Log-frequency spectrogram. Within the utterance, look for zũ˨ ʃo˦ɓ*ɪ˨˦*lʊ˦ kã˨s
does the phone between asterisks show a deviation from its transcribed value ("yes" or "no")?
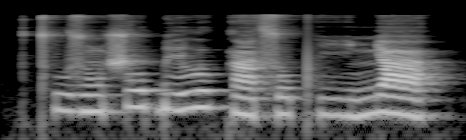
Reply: no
